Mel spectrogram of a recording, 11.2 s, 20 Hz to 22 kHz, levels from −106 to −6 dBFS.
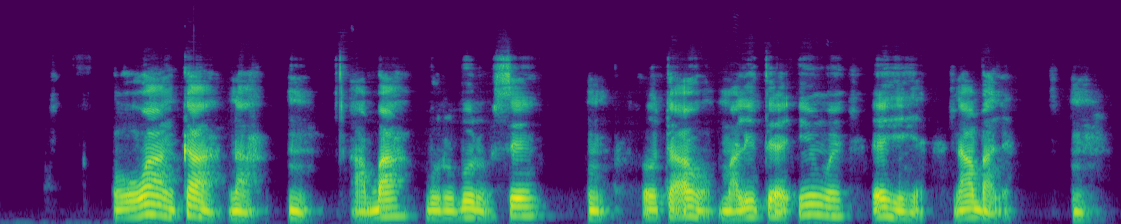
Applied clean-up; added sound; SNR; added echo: neural mask model Resemble Enhance denoiser.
